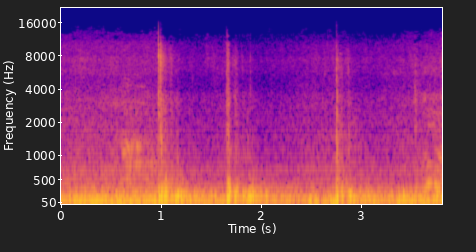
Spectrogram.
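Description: A football is kicked hard in a large echoing dome.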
